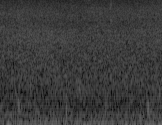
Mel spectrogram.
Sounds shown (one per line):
car
car engine accelerating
